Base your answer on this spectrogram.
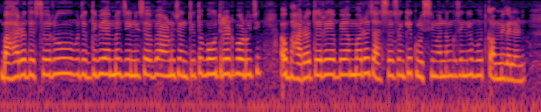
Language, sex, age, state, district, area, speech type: Odia, female, 18-30, Odisha, Kendujhar, urban, spontaneous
